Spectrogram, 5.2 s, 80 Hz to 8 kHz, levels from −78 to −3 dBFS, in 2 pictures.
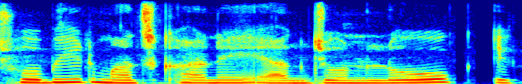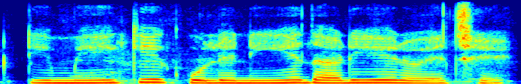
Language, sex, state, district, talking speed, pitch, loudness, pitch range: Bengali, female, West Bengal, Alipurduar, 115 wpm, 245 Hz, -16 LUFS, 230-255 Hz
